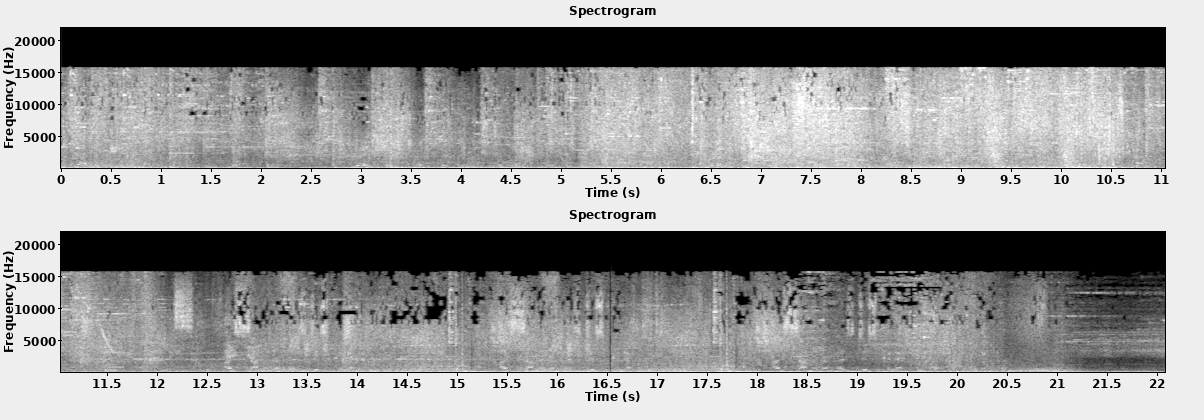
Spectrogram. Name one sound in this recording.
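Game spell effects crackle, whoosh and boom in a fast battle.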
